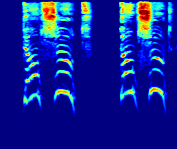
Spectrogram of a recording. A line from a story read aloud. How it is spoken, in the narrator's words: Almanzo yelled, though he knew that his yells were useless against the wind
